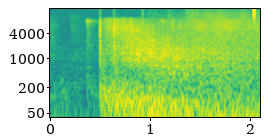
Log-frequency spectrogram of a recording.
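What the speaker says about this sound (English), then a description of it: "we're going to blow up this thing" Explosion in the Xbox game Brute Force bursts in suddenly after a quiet moment, a loud, sustained booming blast with rumbling debris noise that carries on to the end.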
